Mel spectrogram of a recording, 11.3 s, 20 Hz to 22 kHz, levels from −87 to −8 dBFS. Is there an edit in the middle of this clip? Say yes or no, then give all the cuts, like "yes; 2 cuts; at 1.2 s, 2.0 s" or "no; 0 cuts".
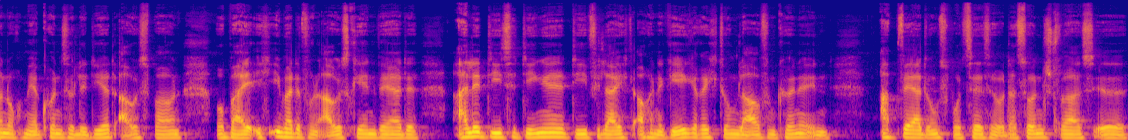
no; 0 cuts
